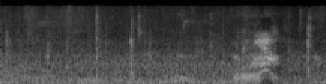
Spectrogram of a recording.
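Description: A Vizsla puppy gives one short yipping bark about one and a half seconds in, while the litter play-fights.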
